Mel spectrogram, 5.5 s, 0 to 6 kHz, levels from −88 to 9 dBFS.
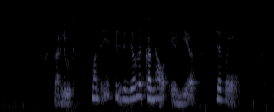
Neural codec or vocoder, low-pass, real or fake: codec, 16 kHz, 1 kbps, X-Codec, HuBERT features, trained on LibriSpeech; 5.4 kHz; fake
